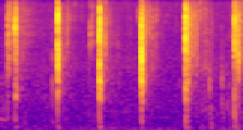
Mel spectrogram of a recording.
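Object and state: Hard, compacted dry soil clods.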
